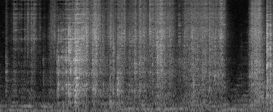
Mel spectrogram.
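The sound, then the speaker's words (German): Dishes clink and clatter steadily while being cleaned in the afternoon, a task given by a department store manager; bright metallic and ceramic knocks with a brief pause near the end, then more clinking. No one speaks. “Am Nachmittag erhält Nancy vom Kaufhausleiter die Aufgabe, Geschirr zu putzen.”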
